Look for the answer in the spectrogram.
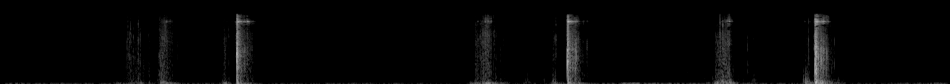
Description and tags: fall of bag of nails
Falling bag of nails.
falling, fall, nails, bag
